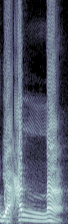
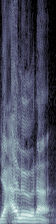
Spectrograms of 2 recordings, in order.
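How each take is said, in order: First: The l merges into a doubled n. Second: An extra vowel sound follows the l. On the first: "Jangan sampai" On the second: "jangan sampai dia tawallud"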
